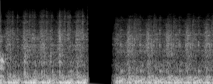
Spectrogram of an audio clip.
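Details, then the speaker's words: Long-neglected V8 car that was dragged from the yard, running on only about four cylinders and throwing crud out: a lumpy, uneven low idle with a loping beat and dropouts. Rough idle with misfires. "remarkable considering that's only four cylinders still worth it for the entertainment value"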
